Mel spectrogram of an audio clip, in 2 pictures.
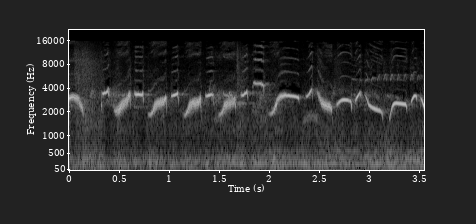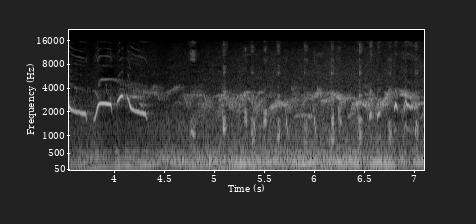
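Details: Chinese hwamei, a tame caged bird, repeats loud looping whistled notes about three times a second, then shifts into a softer, continuous chatter of high notes.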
